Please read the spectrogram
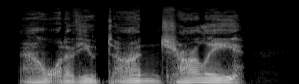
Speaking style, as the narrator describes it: she groaned to herself

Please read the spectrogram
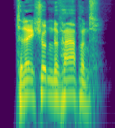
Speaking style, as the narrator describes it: Moody grumbled

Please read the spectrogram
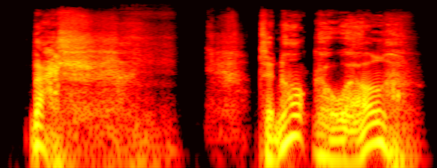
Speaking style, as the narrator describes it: he sighed

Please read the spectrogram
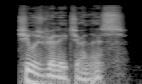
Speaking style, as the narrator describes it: Katie murmured

